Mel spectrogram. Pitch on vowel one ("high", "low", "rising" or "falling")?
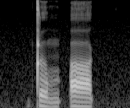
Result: low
